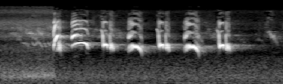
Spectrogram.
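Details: A thrush singing in a back garden at night: a fast run of seven bright, ringing notes, each with a quick upward-then-falling twist, about three per second over a quiet background.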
